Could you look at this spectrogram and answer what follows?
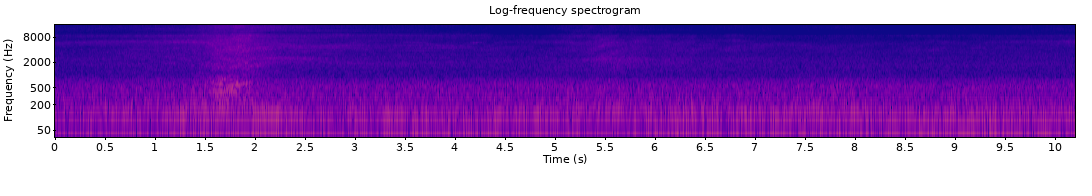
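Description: MJX X600 hexacopter's six propellers buzzing steadily in flight, with a brief louder whoosh about two seconds in.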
